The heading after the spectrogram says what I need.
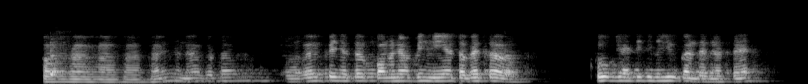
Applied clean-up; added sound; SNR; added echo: neural mask model DeepFilterNet 3.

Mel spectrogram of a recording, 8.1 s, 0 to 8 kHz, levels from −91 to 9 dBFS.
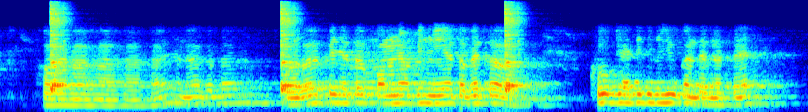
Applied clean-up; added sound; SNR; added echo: none; Cowbell; 3 dB; reverberation time 1.1 s.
